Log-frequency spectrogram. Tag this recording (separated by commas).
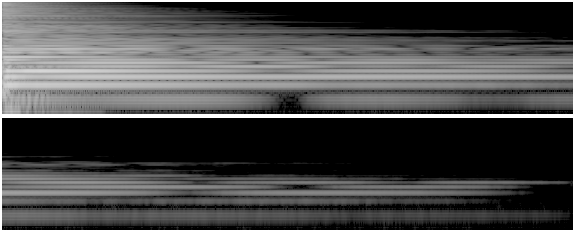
Musical instrument, Keyboard (musical), Music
